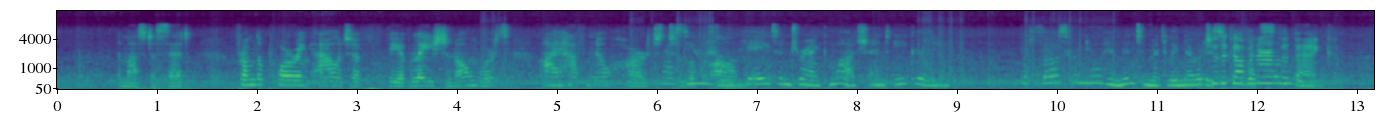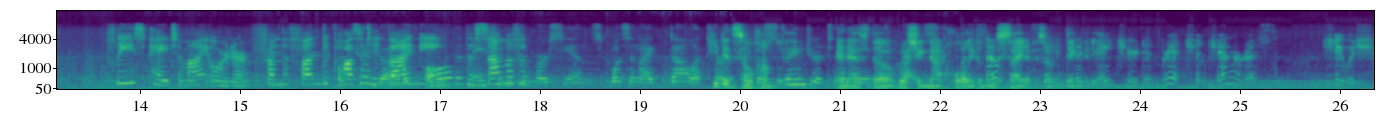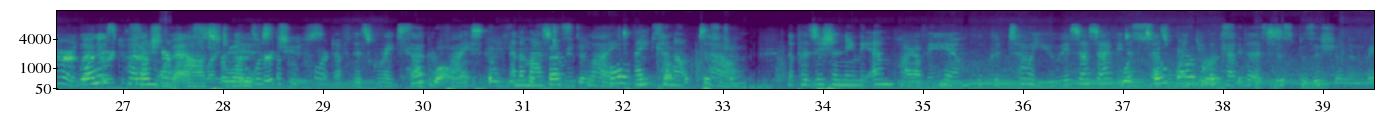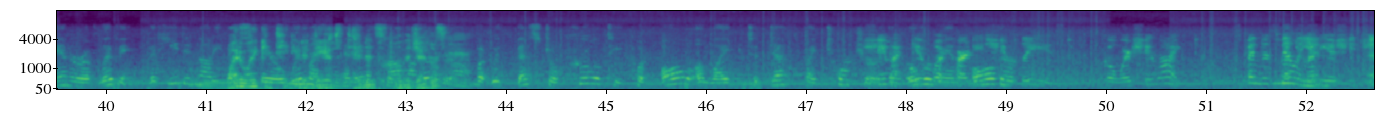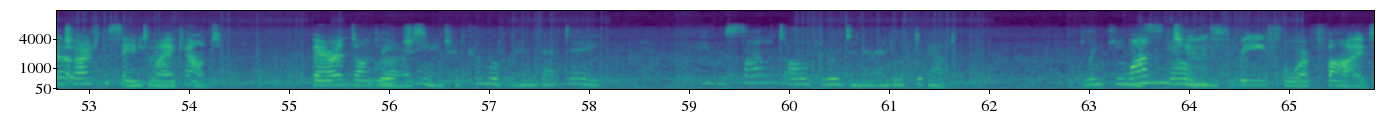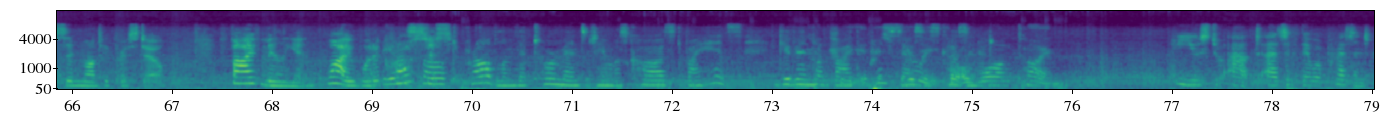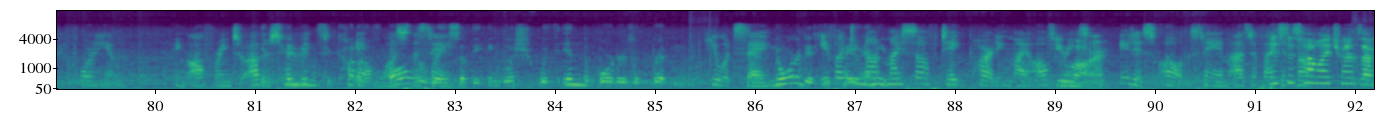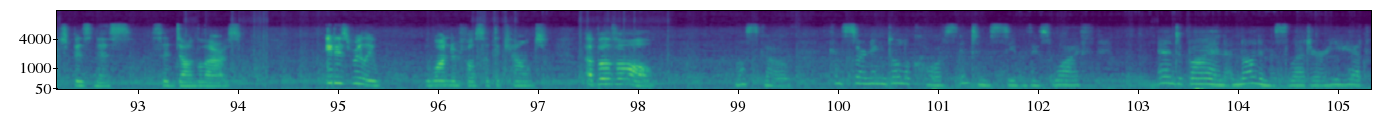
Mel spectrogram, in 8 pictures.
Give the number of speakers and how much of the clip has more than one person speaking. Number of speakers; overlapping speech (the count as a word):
seven, about 32%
